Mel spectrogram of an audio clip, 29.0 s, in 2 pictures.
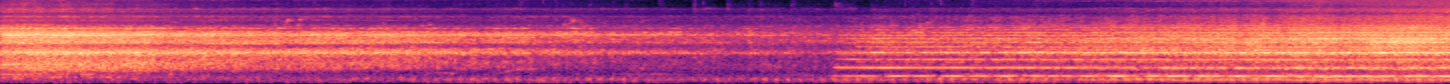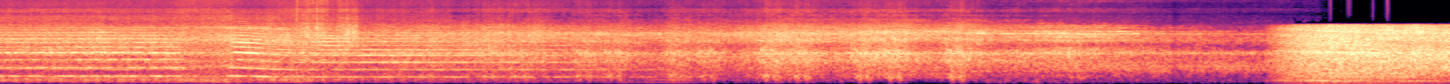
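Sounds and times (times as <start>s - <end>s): carriages rumbling past: 0.0s - 24.9s
locomotive horn blast: 8.3s - 21.2s.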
